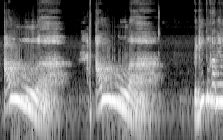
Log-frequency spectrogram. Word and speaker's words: Allah: Ya, huruf H ini makhrajul hurufnya al-halqi bagian bawah sama dengan alif, dan sifatnya ini adalah rokhwah, mengalirnya suara. Allah, Allah.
